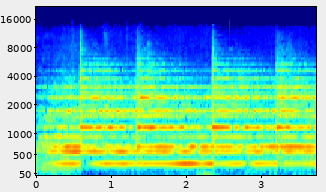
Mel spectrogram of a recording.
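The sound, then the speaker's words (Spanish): Church bells of the churches in the city of Innsbruck, capital of the Tyrol in the Alps, peal loudly, with several sharp strikes roughly every second over a sustained ringing hum of overlapping tones, and no voices. “Y es típico, pues, escuchar el redoblar de campanas en sus templos que, sinceramente, impone”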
